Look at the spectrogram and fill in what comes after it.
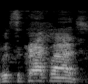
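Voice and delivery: put-on Irish accent, sounding native. Joking about being sent off to ireland, greeting the lads: put-on irish accent. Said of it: "like a native".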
